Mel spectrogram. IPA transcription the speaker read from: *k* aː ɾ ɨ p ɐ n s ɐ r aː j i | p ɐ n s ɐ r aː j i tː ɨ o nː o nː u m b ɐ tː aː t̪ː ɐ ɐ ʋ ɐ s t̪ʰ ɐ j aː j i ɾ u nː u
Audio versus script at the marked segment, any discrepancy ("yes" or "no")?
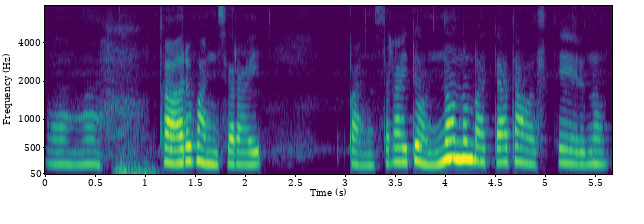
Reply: no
